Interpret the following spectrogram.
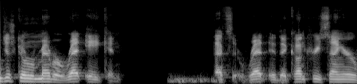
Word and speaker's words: Aitkin: So now my mom tried to tell me how to pronounce it, Aitkin, and I'm like Atkin, and it's Aitkin, right? Is the T kind of silent? It's Aitkin. Yep, it is Aitkin, Minnesota. That is the way to say it.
